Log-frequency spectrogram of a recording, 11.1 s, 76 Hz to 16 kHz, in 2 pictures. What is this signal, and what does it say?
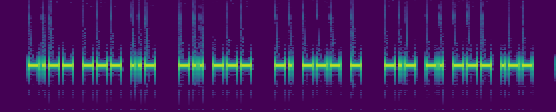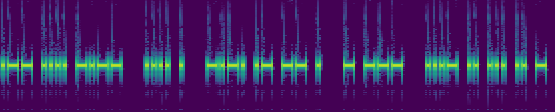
Morse code, heard as a keyed tone, about 36 wpm, 700 Hz. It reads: YOU DO NOT KNOW WHY HE CAME TO VISIT
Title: Sentences from Top 1000 Words - Review Part 6 - 35wpm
